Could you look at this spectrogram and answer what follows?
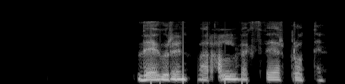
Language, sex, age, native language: Icelandic, female, 40-49, Icelandic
